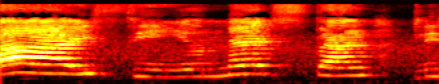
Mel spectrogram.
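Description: A young girl's voice in a sing-song tone, in about four short phrases that rise and fall in pitch, the first one the loudest.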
